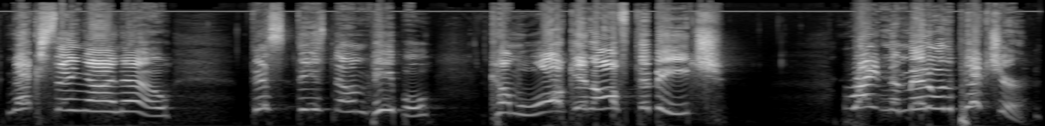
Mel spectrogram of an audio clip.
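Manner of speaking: loud, high, outraged retelling; indignant outburst. Retold or imitated. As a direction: still furious about it, let it rip. Retelling beach people ruining photos.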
